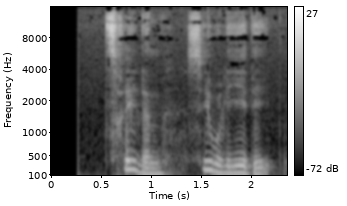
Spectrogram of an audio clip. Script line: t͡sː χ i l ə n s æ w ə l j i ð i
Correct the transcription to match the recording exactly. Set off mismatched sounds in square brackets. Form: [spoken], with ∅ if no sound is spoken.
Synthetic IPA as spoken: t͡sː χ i l ə [m] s [i] w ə l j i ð i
